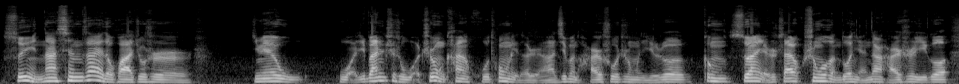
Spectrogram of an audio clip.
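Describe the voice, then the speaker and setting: A man's voice: medium pitch, lively intonation, fairly quick, fairly bright tone. A man hosting a casual conversational podcast, asking rambling questions and paraphrasing what he hears. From China, outside Beijing. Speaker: podcast host.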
